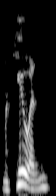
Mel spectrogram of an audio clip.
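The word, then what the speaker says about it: M'Ewen: I believe we agreed that it's pronounced McEwen, but it's spelled M and then the hyphen E-W-E, and McEwen, Scottish one,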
